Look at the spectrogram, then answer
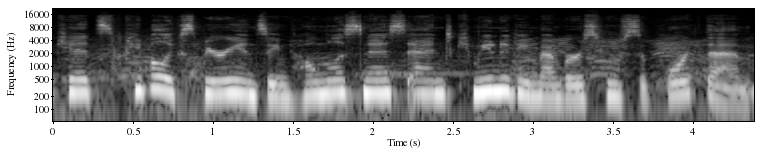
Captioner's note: chanting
